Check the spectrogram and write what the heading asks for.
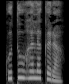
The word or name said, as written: ಕುತೂಹಲಕಾರಿ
